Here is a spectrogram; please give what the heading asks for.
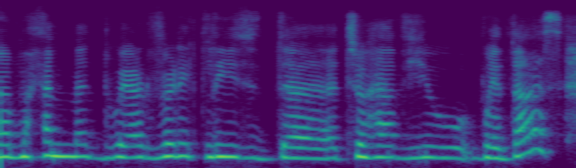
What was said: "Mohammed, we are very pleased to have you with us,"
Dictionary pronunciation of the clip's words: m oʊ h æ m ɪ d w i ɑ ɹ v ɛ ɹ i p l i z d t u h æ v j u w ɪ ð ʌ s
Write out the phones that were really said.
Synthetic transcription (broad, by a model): m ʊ h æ m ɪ d w i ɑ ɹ v ɛ ɹ i p l i z d t u h æ v j u w ɪ ð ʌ s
